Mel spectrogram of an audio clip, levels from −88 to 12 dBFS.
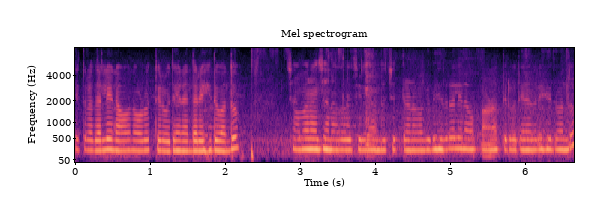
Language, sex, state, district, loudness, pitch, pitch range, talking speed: Kannada, female, Karnataka, Chamarajanagar, -14 LUFS, 230 Hz, 220-235 Hz, 180 wpm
